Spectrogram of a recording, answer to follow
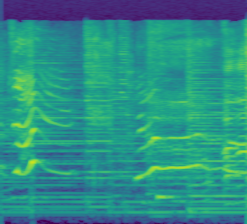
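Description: A toddler singing in a high voice: a short sliding note just after the start, then a held note from about a second and a half in. Strummed strings accompany him, thinning out briefly in the middle.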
